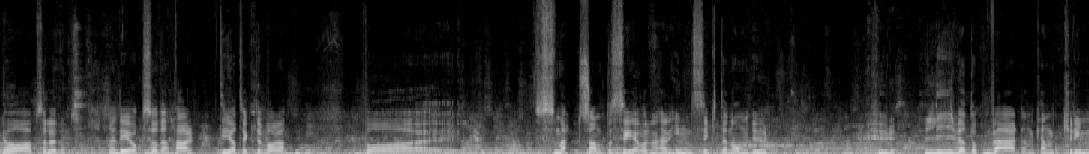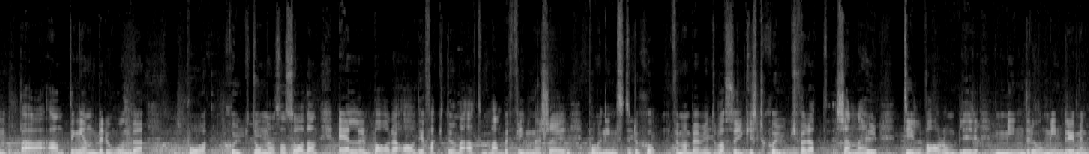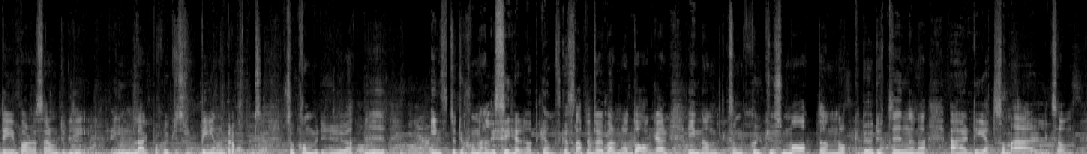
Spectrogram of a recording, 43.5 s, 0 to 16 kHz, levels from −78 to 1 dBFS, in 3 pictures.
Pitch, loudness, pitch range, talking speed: 120 Hz, -21 LUFS, 110-135 Hz, 140 wpm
